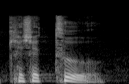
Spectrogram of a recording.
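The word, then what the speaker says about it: 캐셰트 (קשת): 캐셰트. 발음을 좀 잘 들으십시오. 또 괜히 욕으로 듣지 마시고.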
